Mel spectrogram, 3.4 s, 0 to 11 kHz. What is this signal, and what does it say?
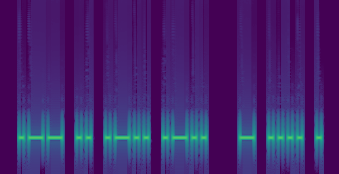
Morse code, heard as a keyed tone, about 25 wpm, 700 Hz. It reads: WILL THE
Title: Sentences from Top 1000 Words - Review Part 6 - 25wpm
